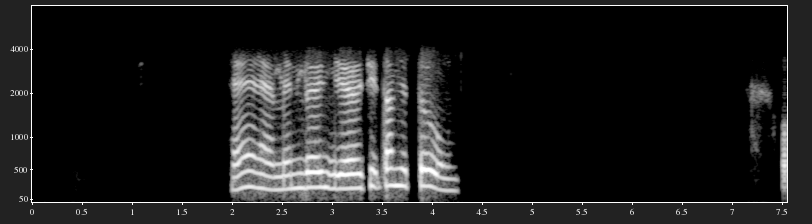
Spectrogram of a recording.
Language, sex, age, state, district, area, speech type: Santali, female, 30-45, West Bengal, Birbhum, rural, conversation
